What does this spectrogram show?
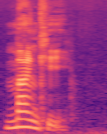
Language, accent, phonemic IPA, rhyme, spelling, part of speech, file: English, UK, /ˈmæŋki/, -æŋki, manky, adjective, En-uk-manky.ogg
- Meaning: 1. Unpleasantly dirty and disgusting 2. Being or having bad weather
